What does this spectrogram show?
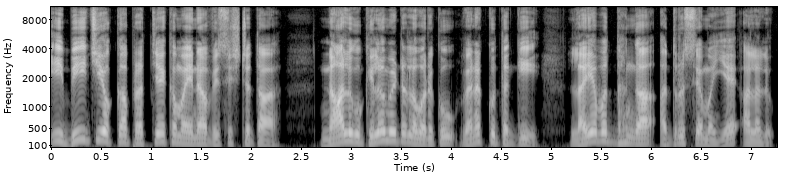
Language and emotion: Telugu, neutral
